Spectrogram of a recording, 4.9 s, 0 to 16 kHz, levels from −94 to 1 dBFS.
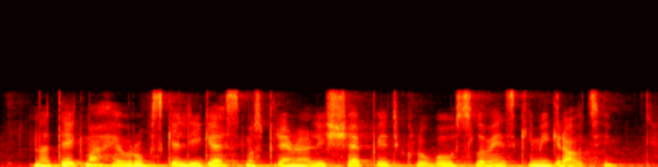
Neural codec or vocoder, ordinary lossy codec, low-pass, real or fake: none; none; 7.2 kHz; real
